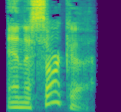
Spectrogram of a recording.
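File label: "anasarca", British English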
